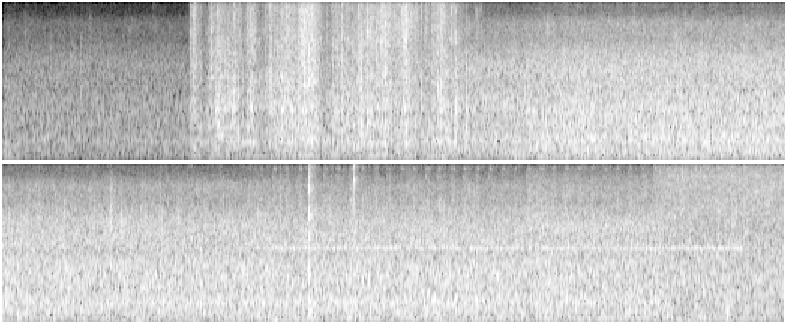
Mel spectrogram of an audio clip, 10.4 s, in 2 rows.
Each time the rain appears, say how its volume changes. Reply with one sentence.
You can hear the rain from 0.0 to 10.3 s, getting louder.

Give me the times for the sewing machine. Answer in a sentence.
The sewing machine can be heard from 6.9 to 10.3 s.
